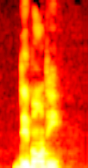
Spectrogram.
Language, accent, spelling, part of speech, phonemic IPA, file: French, France, débander, verb, /de.bɑ̃.de/, LL-Q150 (fra)-débander.wav
- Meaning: 1. to unfasten a bandage 2. to remove a blindfold 3. to loosen, relax (a bow) 4. to lose a hard-on, to lose a boner, to lose an erection, go soft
